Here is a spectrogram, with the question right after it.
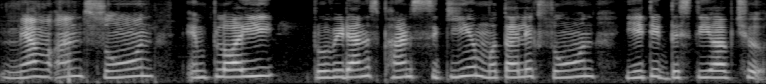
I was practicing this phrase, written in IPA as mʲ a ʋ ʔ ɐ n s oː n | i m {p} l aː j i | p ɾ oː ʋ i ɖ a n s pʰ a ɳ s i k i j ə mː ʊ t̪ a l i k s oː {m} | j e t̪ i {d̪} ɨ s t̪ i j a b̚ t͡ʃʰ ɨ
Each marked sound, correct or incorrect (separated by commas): correct, incorrect, correct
